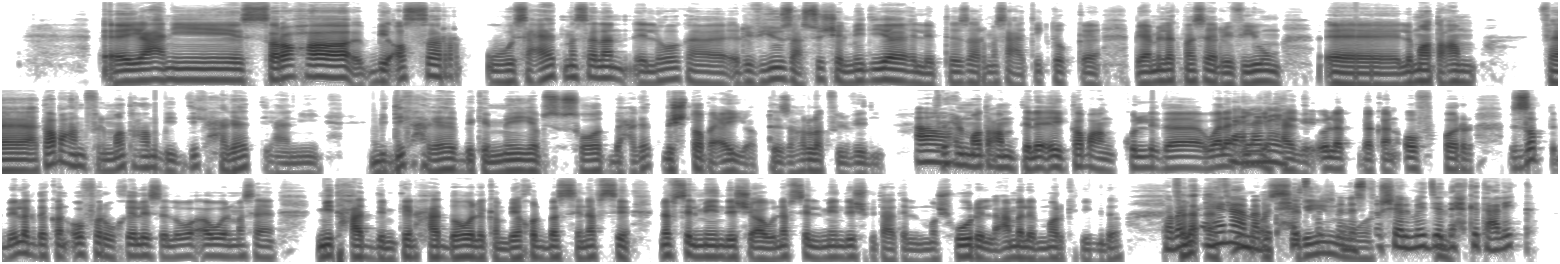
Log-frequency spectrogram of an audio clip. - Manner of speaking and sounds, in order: in English: "الreviews"; in English: "السوشيال ميديا"; in English: "review"; in English: "بصوصات"; tapping; in English: "offer"; in English: "offer"; in English: "الMain dish"; in English: "الMain dish"; in English: "الmarketing"; in English: "السوشيال ميديا"
- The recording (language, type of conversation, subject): Arabic, podcast, إزاي بتوازن وقتك بين السوشيال ميديا وحياتك الحقيقية؟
